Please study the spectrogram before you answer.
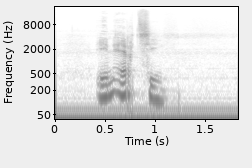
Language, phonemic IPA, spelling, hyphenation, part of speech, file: Dutch, /ɪˈnɛr(t)si/, inertie, in‧er‧tie, noun, Nl-inertie.ogg
- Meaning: 1. inertia 2. lack of dynamism or forcefulness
